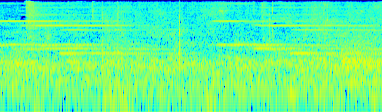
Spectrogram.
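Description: A parliament voting bell rings without a break for several seconds before deputies vote on passing a bill in its third and final reading, a steady, bright electric tone with layered overtones, over a low rumble and a faint murmur of voices.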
